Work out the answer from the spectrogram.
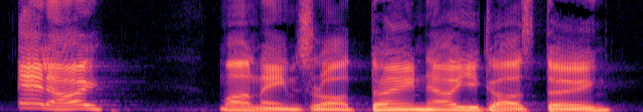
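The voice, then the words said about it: Put-on British accent. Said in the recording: “I'm going to go up and do this British voice.”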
